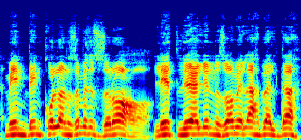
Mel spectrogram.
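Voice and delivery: ordinary delivery, nothing marked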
